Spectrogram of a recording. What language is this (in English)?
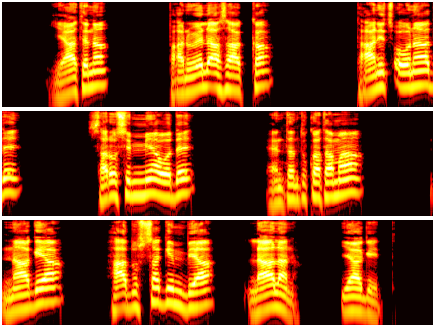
Dawro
